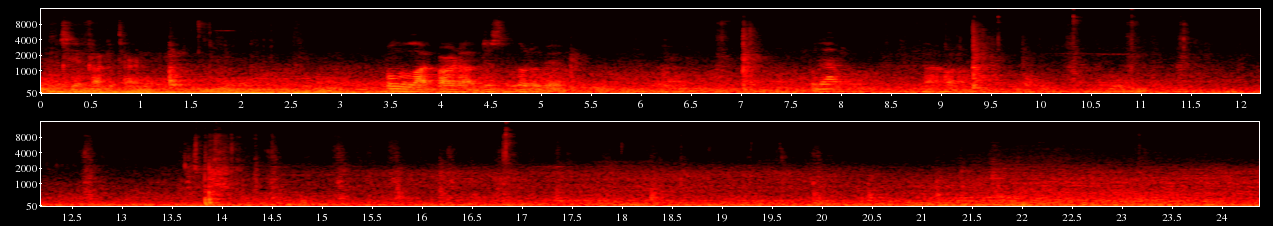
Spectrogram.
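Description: Plastic door trim clicks and knocks as hands work on it.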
